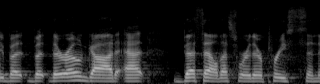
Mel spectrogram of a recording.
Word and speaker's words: Beth-El: He prophesied to the northern kingdom of Israel, and the northern kingdom had a temple at a city called Beth-El, which again, that's, we call it Bethel, right? But when you pronounce it that way, Beth-El, Beth means house, El means God, so Beth-El is the house of God, right?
